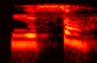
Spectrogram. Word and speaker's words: sang: كنكتبوها بالجي في اخر الكلمه ولكن لا تنطق le sang.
